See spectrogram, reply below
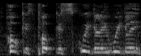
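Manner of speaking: fierce voice. Narrating the story, reading Harry's made-up spell words in a fierce voice. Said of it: "said Harry in a fierce focus, in a fierce voice".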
